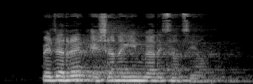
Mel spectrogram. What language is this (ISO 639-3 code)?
eus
